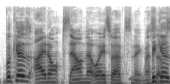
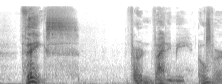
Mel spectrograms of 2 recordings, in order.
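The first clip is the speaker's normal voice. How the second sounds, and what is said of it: Sinister, whispery imitation of an actor. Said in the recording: “all of your voices have a real like sinister whispery tone to them ... So William Shatner is like”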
